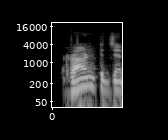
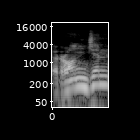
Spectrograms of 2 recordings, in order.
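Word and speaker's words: Röntgen: रॉन्टजन ने की थी, रॉन्जन भी कहते हैं इसको, है ना, केवल प्रोनाउंसिएशन का फर्क है।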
